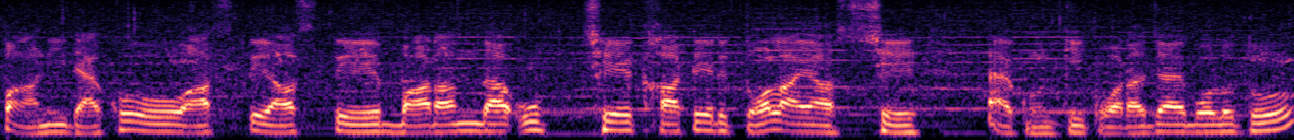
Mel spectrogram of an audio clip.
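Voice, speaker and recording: A man voicing a gruff village husband who sells water in a moral-tale cartoon. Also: medium pitch, normal speed, music in the background, natural voice. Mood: alarmed, worried.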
